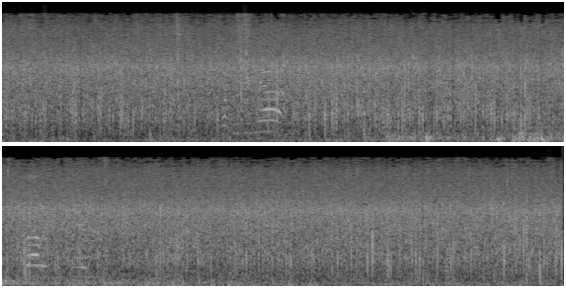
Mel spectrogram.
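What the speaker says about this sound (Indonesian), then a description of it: "hujan kembali turun" Steady rain falls on bamboo leaves in a forest during bad weather, a dense continuous hiss of drops with brief spatters, and a person speaks quietly under it.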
